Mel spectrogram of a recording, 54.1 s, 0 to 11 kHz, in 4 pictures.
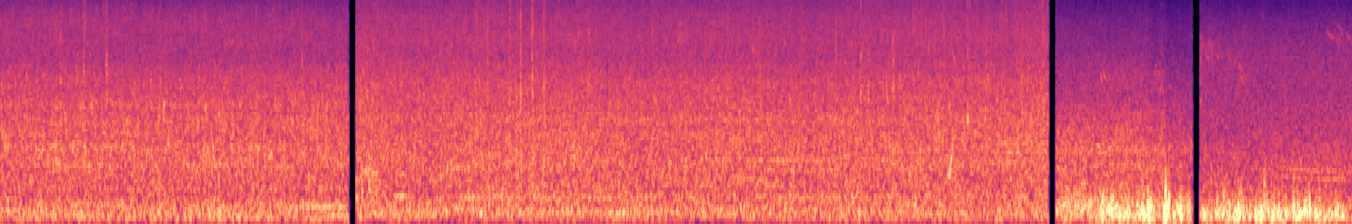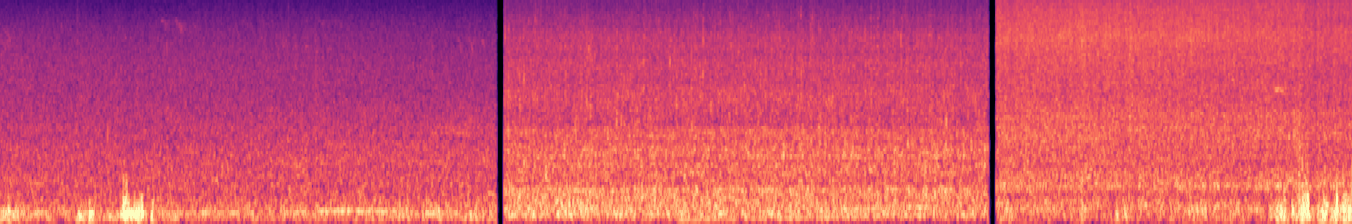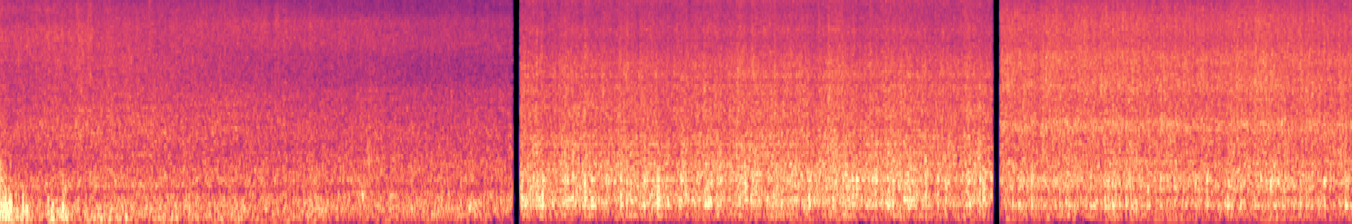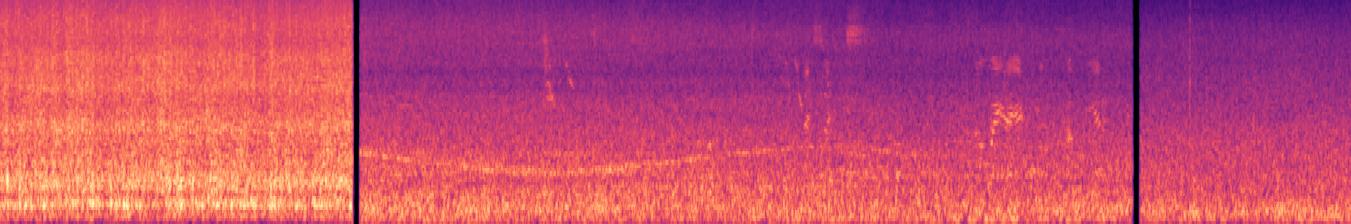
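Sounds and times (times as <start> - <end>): rushing outdoor background noise: 0.0 - 54.0.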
